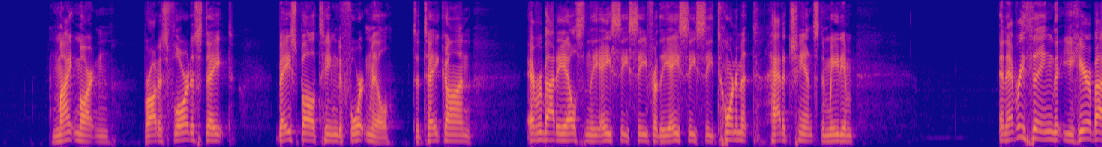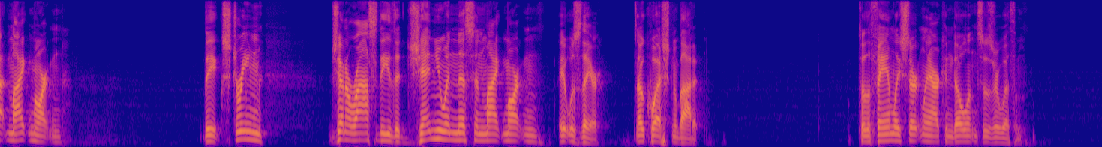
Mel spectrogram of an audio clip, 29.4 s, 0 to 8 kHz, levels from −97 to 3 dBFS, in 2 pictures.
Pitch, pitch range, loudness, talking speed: 135 Hz, 120-145 Hz, -30 LUFS, 125 wpm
